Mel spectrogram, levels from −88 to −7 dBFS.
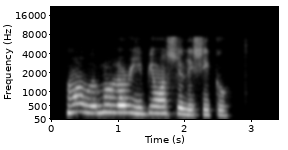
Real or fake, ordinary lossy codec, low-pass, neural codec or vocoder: fake; none; none; codec, 16 kHz, 1.1 kbps, Voila-Tokenizer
